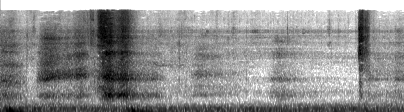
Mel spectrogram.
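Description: A person's breathy exhales, a short one just after the start and a louder one about a second in, then a single short click near the end.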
